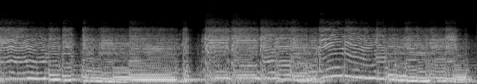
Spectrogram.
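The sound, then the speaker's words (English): Electric guitar in single-coil pickup mode, switched by pulling out the tone knob, playing a distorted lead line of sustained notes with wide string bends and vibrato, loud and alone. “And then I can just pull the tone knob out and it goes single coil and then.”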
